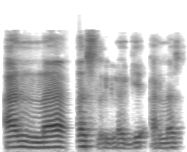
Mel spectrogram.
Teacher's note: Kemudian nunnya tasdid namanya. Cara bacanya dengan ghunah musyaddadah. Ghunah penuh atau ghunah tam ya.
